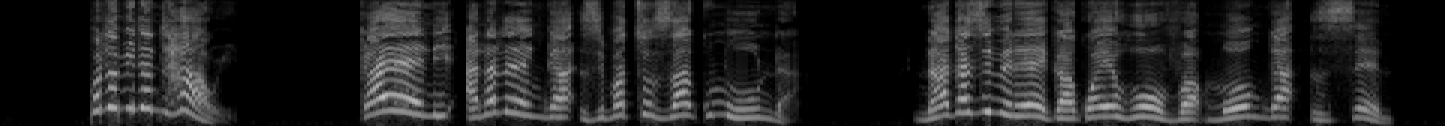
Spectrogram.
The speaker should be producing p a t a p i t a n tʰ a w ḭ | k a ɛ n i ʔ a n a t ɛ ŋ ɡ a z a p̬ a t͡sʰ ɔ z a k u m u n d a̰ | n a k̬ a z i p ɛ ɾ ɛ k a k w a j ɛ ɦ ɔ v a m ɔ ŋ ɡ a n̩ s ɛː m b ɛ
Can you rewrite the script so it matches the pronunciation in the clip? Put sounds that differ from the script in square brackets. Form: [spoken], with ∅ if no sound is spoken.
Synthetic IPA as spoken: p a t a p i t a n tʰ a w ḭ | k a ɛ n i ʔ a n a t ɛ ŋ ɡ a z [i] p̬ a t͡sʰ ɔ z a k u m u n d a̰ | n a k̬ a z i p ɛ ɾ ɛ k a k w a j ɛ ɦ ɔ v a m ɔ ŋ ɡ a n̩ s ɛː m b ɛ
